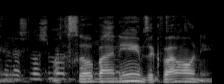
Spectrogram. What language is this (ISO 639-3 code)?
heb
